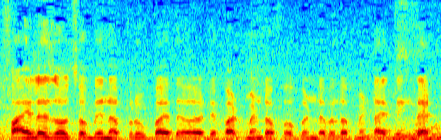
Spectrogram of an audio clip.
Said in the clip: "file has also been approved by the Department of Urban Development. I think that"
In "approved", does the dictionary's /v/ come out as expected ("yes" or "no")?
yes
